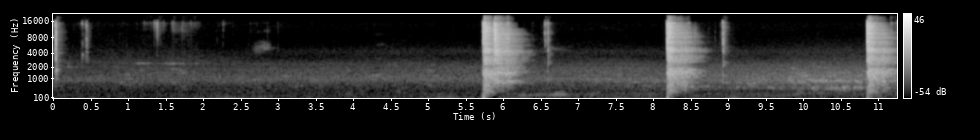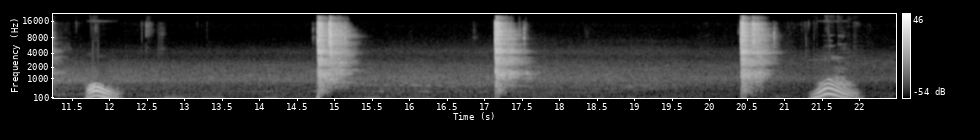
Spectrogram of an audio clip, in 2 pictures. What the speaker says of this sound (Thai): ระยะ 15 เมตรครับ ซิงเกิลมดับเบิลมนะครับ มาดูว่า มันเป็นยังไงนะครับมันจะแม่นไหม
